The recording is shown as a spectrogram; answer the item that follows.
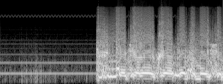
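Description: A steady electronic hum for about the first second, then an airport ATIS broadcast starts loudly over the aircraft radio, a voice reading out the airport information.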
